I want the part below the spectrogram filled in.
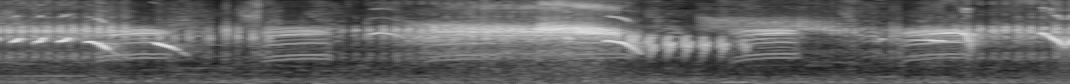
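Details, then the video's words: Sirpu crying in distress as though stuck, to draw in other birds: loud buzzy trilled chatter with repeated steeply descending whistled notes, intensity swelling in the middle. "suara pikat sirpu Ribut kejepit"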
